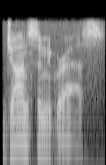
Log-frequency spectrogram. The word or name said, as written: johnsongrass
